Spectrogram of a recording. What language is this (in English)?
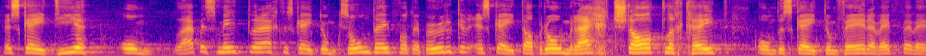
Swiss German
